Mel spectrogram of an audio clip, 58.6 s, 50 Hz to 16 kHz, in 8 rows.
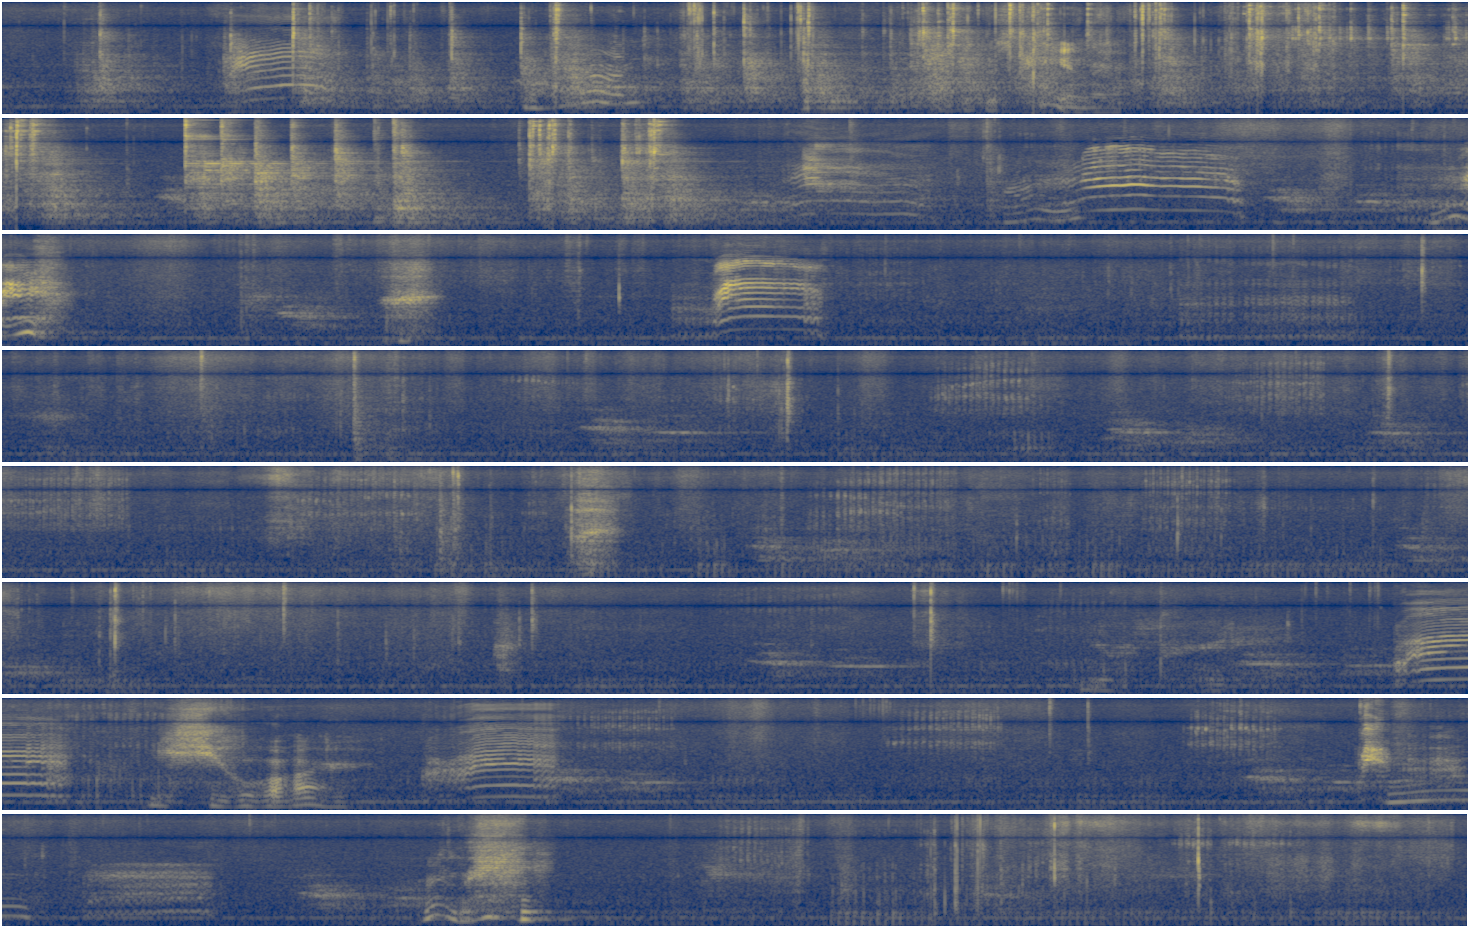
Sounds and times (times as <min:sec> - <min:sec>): Domestic animals, pets: 0:10.9 - 0:15.0, 0:18.0 - 0:19.3, 0:20.3 - 0:21.6, 0:24.4 - 0:37.4, 0:39.0 - 0:44.7, 0:46.0 - 0:53.5, 0:54.7 - 0:58.6.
